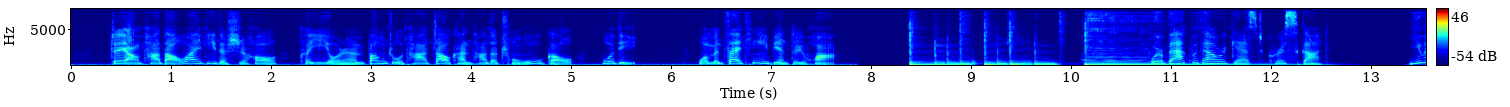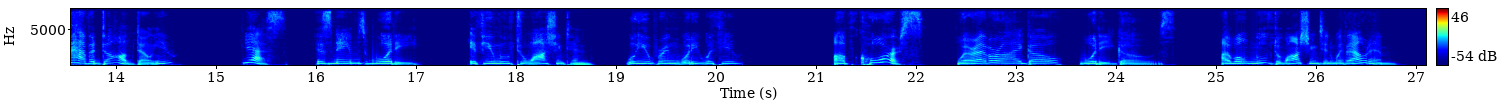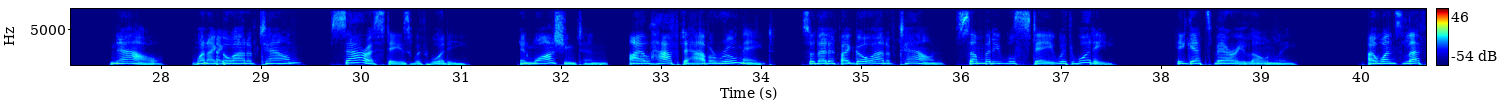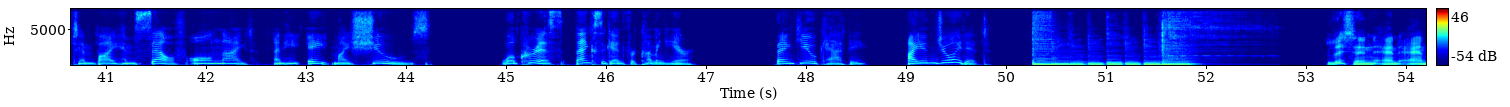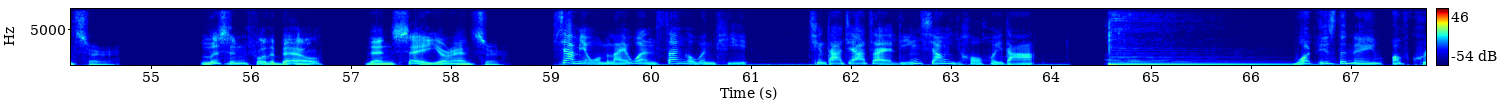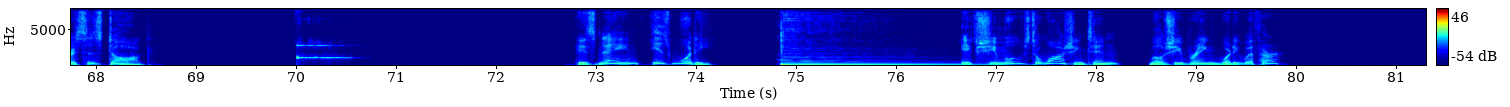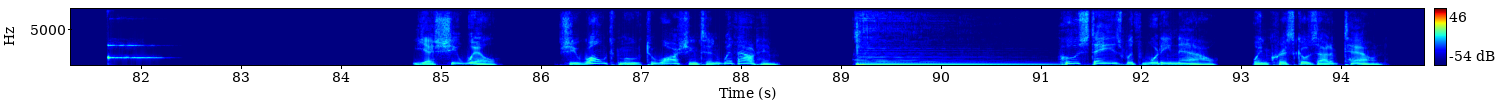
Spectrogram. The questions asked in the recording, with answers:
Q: What is the name of Chris's dog?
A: His name is Woody.

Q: Who stays with Woody now when Chris goes out of town?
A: When Chris goes out of town, Sarah stays with Woody.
